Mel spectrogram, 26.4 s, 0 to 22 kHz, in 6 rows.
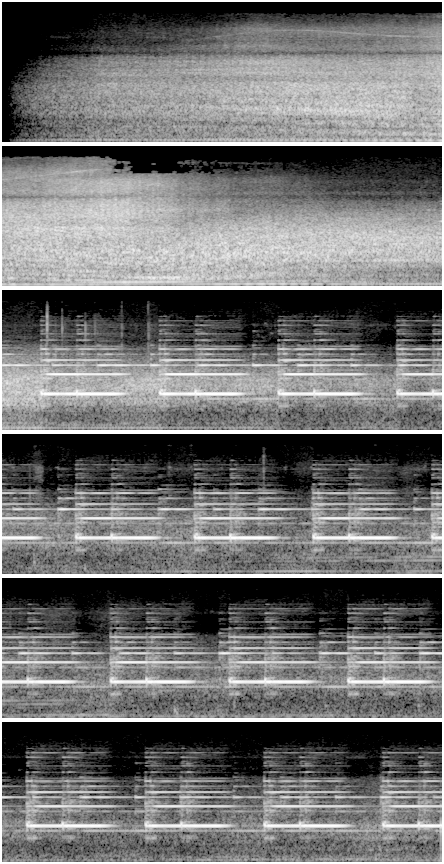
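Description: A vehicle passes by, its rush swelling and then fading away over the first several seconds. About nine seconds in, the electronic warning bell of a Czech AŽD 97 level crossing starts up: a two-pitch ding repeating about once a second, the signal that a train is approaching.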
